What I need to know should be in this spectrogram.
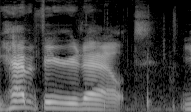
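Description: Footsteps tap on a pavement.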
